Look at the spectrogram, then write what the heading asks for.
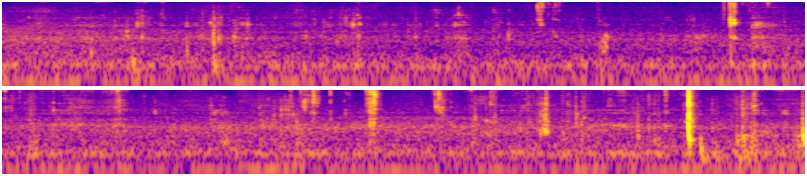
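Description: Quiet chewing mouth sounds: scattered small wet clicks and ticks, the sharpest about seven and a half seconds in, over a low steady hum inside a car cabin.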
